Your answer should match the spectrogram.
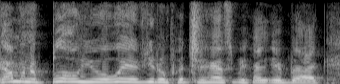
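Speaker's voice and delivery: high, hammed-up tough cop threat; threatening cop. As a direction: bark the threat like a movie cop. Cop threatens robot with gun.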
